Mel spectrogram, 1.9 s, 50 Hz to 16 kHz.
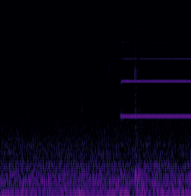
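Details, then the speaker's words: Brand-new air conditioner contactor on a multimeter continuity test: quiet hum, then a steady high beep starts once the contactor button is pressed; contacts close properly, contactor good (coil later reads 17.2 ohms). "I'm gonna check for the continuity. See, good. Now this one, not supposed to hear it until I push that button."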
